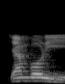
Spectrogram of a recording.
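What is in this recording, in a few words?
"jambori", Malay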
